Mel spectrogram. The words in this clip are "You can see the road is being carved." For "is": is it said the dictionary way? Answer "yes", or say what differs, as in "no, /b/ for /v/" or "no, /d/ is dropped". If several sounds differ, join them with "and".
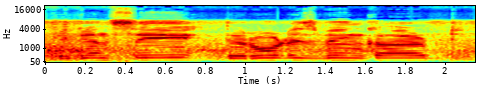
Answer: yes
